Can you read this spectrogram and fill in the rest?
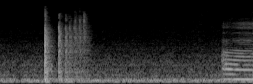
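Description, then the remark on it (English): A quick clatter of dice tumbling onto a hard table, a sharp hit followed by a few rapid rattling bounces that settle within half a second, over a low background hum. “Wait, wrong dice.”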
